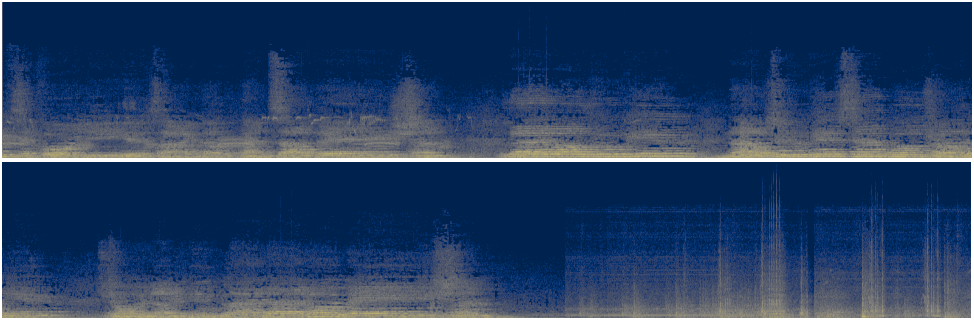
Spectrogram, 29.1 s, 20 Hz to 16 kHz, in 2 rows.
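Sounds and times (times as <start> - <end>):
congregation singing a hymn: 0.0 - 22.4.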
